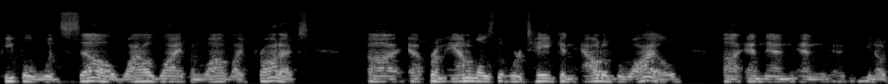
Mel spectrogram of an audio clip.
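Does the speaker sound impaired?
No.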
